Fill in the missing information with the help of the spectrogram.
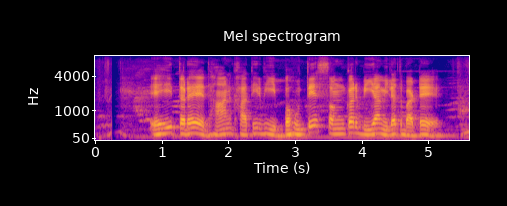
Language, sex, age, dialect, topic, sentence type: Bhojpuri, male, 18-24, Northern, agriculture, statement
